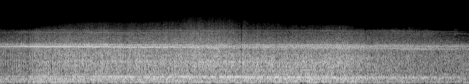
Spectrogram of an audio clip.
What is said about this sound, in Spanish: El jet aumenta su velocidad al máximo y se desliza vertiginoso por la pista.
